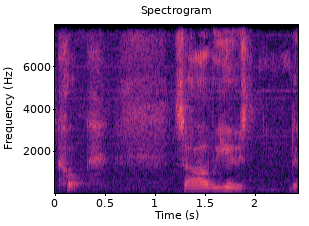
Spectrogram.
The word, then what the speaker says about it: Coke: Now, I often pronounce it Coke, but it is pronounced Cook, so I will use the correct term, Cook, the second Earl's younger brother.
